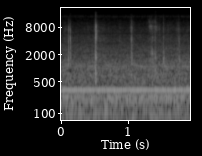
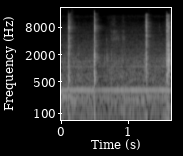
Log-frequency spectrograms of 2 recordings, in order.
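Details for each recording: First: Multimeter rotary switch after a 50,000-cycle life test, turned by hand: scattered soft, uneven ticks with no firm snap between positions; the cam nubs are worn off so the detent spring barely holds, and metallic dust was found inside. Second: Brymen BM869s multimeter rotary switch that has been through the 50,000-cycle life test, turned by hand: four sharp, crisp detent clicks with clean snaps and no scratchy drag, a healthy switch.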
